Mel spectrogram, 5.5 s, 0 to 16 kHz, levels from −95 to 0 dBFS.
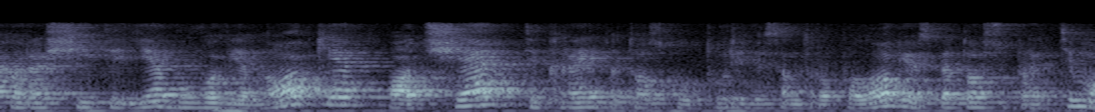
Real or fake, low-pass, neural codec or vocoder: real; 7.2 kHz; none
